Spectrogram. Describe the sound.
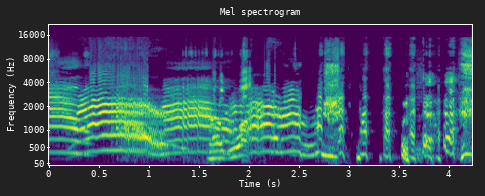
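Voices imitate the long, wavering yowls of cats in heat, loud for nearly three seconds, then break off into choppy talking.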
